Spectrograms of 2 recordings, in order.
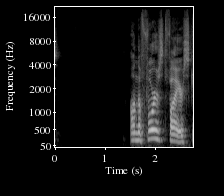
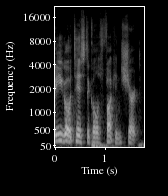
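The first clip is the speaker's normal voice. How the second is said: ordinary talk, nothing marked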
